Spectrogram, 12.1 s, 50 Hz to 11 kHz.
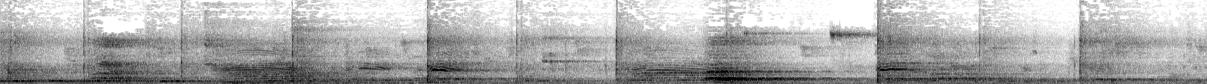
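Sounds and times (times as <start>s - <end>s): badminton racket hitting shuttlecock: 0.0s - 3.4s, 4.2s - 11.5s.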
